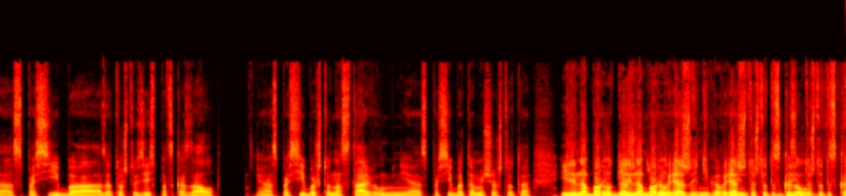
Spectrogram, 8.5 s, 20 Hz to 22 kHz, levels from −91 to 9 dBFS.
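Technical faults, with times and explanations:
6.18 s to end, doubled audio track. A full-band copy of the speech cuts in abruptly, about half a second behind, at roughly equal level. It has no decay or room colour. The likely cause is a slower second capture path or a misaligned edit.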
